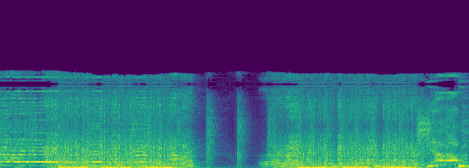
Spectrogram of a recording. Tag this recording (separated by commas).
Bellow, Music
